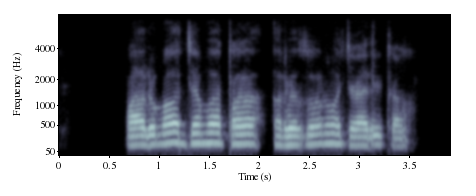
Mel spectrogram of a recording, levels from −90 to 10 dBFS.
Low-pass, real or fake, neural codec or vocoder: 7.2 kHz; fake; codec, 16 kHz, 1 kbps, FreqCodec, larger model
